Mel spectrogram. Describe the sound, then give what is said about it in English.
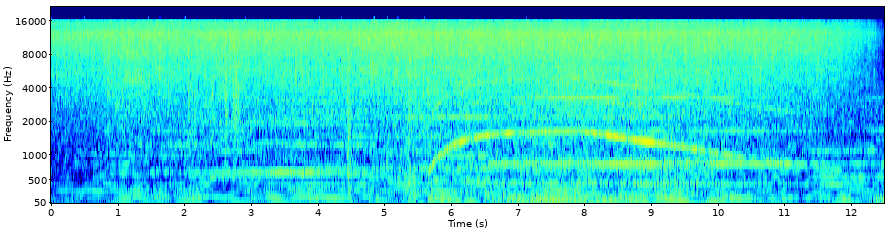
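An ambulance siren swells in one long rising-then-falling wail over steady, heavy rain pattering on the hard ground of an airport tarmac in pouring rain, as three paramedics stretcher a man wearing an oxygen mask to the ambulance. No one speaks. “On the tarmac in pouring rain, he's stretchered to an ambulance by three paramedics, an oxygen mask over his mouth.”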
